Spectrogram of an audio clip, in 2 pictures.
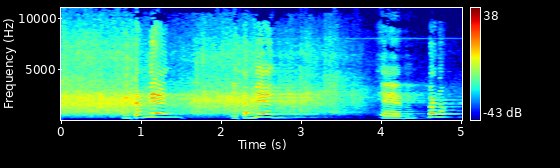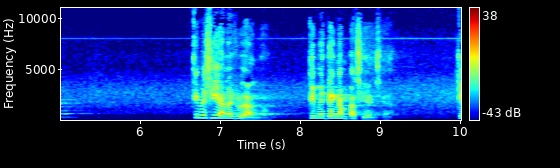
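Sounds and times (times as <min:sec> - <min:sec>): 
crowd applause: 0:00.0 - 0:03.8
speech: 0:00.8 - 0:01.5, 0:02.1 - 0:02.9, 0:04.0 - 0:05.0, 0:06.6 - 0:09.3.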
